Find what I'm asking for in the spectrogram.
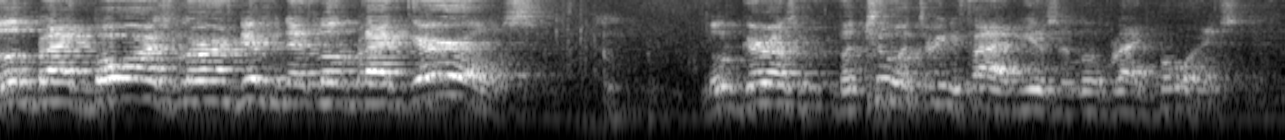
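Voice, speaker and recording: The tone is animated, with ordinary pitch variation at a moderate pace. Background noise is noticeable. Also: man, high pitch for a man. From US South, Memphis, Tennessee. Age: 60s. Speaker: educator and minister. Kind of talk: conference speech. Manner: animated, repetitive emphasis.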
